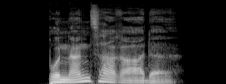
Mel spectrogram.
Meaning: dative singular of Bonanzarad
- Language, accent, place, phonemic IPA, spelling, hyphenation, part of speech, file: German, Germany, Berlin, /boˈnant͡saːˌʁaːdə/, Bonanzarade, Bo‧nan‧za‧ra‧de, noun, De-Bonanzarade.ogg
